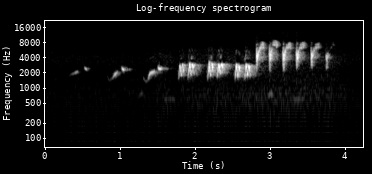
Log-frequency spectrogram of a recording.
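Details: Dawn song of a common nightingale outsinging others: soft, rising chirps grow into a run of buzzy, stuttered notes, then a fast, high, rattling series near the end.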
